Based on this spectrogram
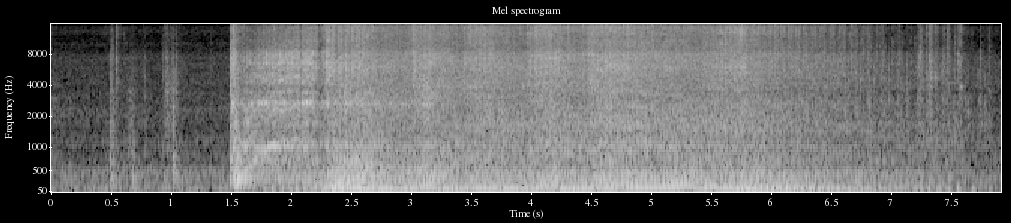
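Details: Zero-turn mower, following a valve adjustment; catches after a couple of cranks, then idle wavers and surges, and with blades engaged it bogs and won't stay running; owner found no head-gasket signs; cause unknown.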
